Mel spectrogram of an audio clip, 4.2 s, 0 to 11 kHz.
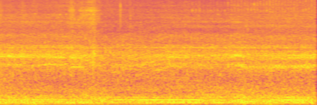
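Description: Honda CB300F's single-cylinder engine running at steady revs, an even low drone.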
